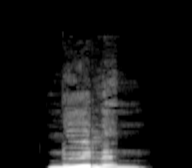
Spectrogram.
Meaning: 1. to gripe, whinge (complain in a whining tone) 2. to dawdle (be slow, waste time)
- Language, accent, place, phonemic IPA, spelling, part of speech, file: German, Germany, Berlin, /ˈnøːlən/, nölen, verb, De-nölen.ogg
